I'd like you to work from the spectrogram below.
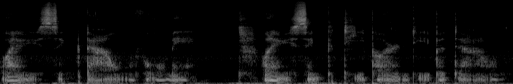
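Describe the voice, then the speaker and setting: With a steady tone in a mid-range voice, a woman whispers breathily close to the microphone for ASMR hypnosis. She coaxes the listener along with repetitive suggestions and pauses that linger.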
